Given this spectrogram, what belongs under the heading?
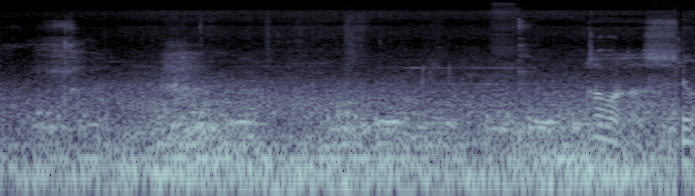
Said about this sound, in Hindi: ये सारे मेरे तार वाले कबूतर हैं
